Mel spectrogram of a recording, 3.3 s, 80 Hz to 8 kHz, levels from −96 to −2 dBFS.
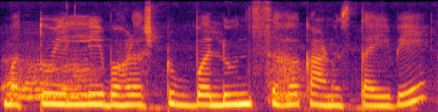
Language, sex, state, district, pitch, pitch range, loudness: Kannada, female, Karnataka, Bidar, 225 Hz, 215-230 Hz, -13 LUFS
